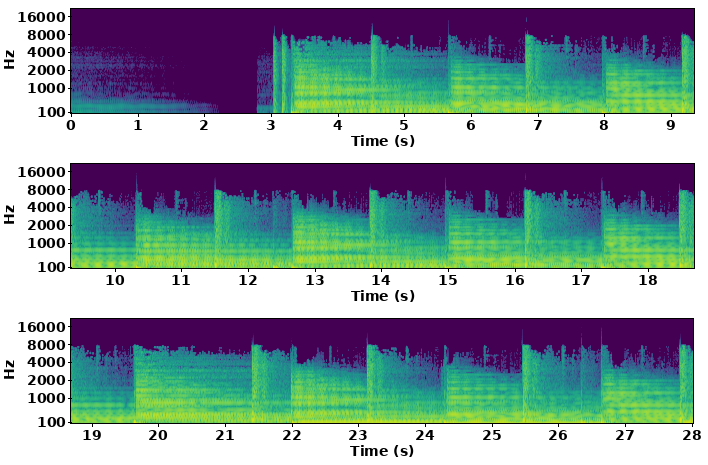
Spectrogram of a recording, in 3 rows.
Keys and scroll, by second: 3.0-4.5 typing, 14.4 a, 22.9 a, 25.0 v, 25.7 space, 27.0-27.4 typing.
